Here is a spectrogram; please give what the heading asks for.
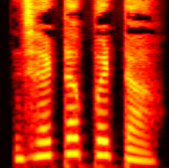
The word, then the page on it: ಜಟಪಟ: jaṭapaṭa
